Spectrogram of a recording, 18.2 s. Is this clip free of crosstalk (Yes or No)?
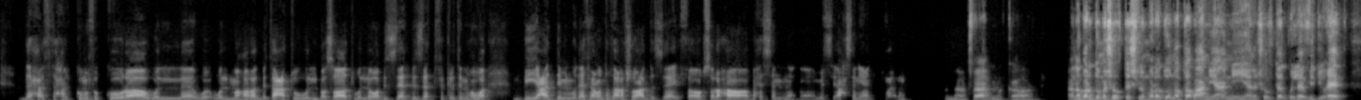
Yes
